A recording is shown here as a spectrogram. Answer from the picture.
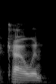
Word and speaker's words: Cowan: It's as it's spelled, yeah, Cowan. Cowan. You see, because I'm just... Everyone tries to be polite. You see, it says, is it Cowan? No, it's Cowan. It's as it's written.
